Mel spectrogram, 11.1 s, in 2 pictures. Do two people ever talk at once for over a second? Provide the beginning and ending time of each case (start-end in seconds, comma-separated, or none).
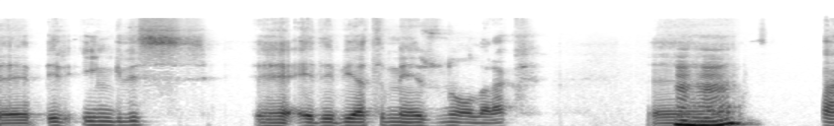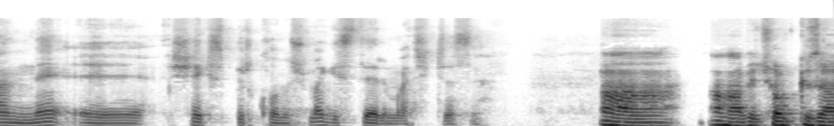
none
